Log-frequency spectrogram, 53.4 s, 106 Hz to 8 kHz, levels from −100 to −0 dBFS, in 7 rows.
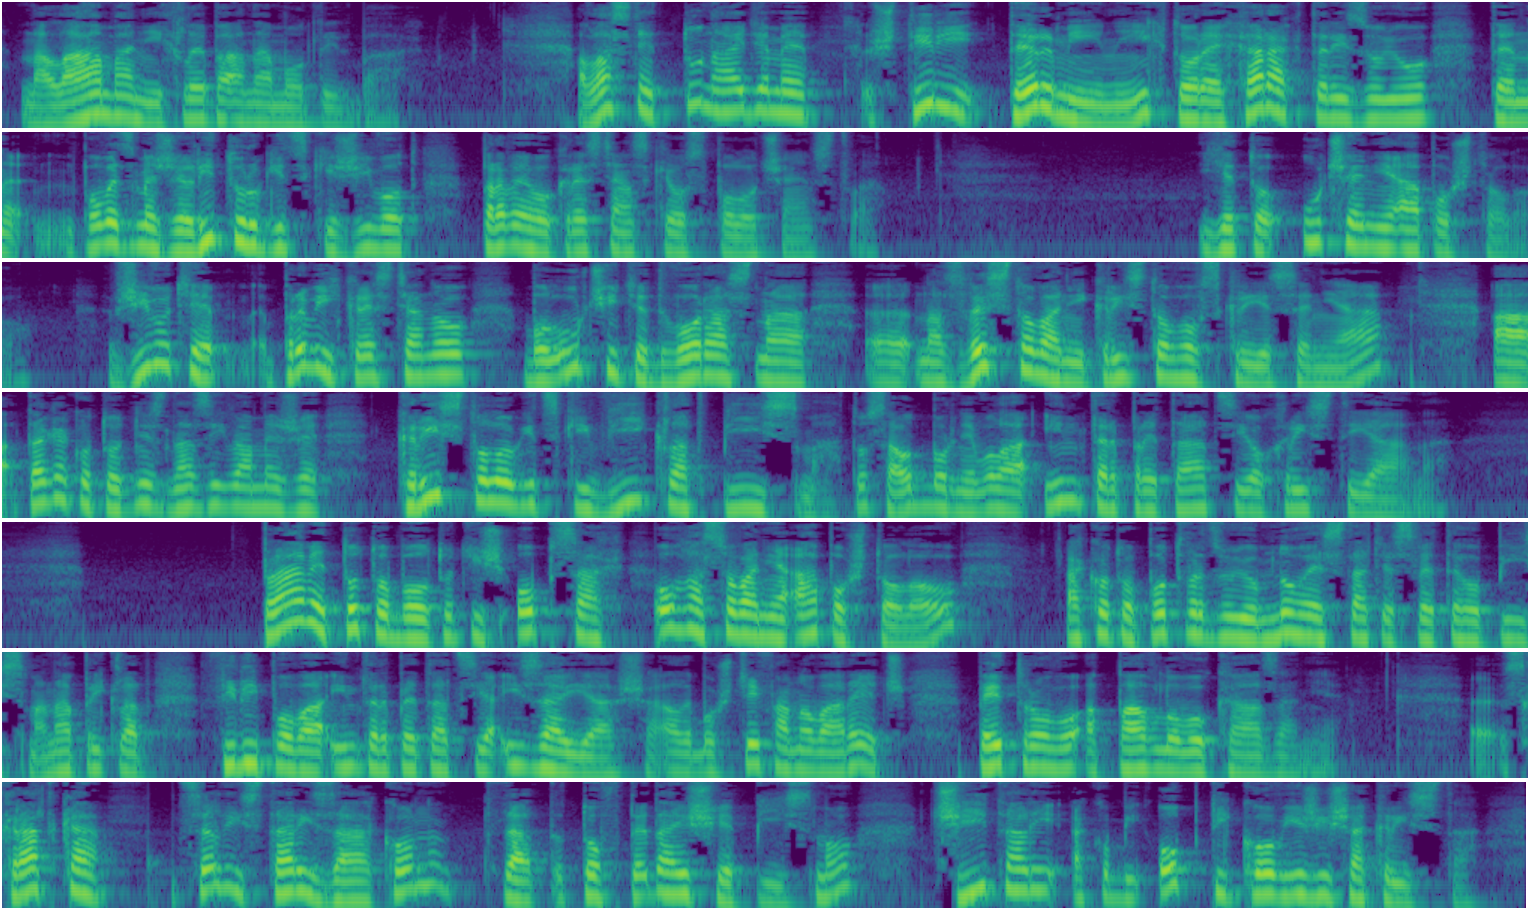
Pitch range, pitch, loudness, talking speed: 135-175 Hz, 150 Hz, -27 LUFS, 105 wpm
